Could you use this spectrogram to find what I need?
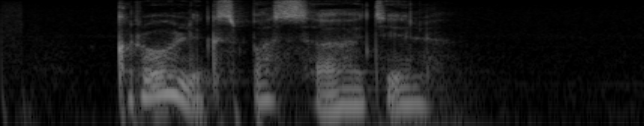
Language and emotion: Russian, sad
